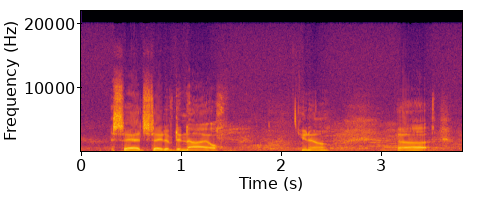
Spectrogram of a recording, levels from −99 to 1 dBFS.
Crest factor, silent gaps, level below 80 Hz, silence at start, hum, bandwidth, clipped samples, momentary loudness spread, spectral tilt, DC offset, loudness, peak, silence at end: 18 dB; none; -44 dBFS; 0 s; none; over 20 kHz; under 0.1%; 14 LU; -3 dB/octave; under 0.1%; -17 LUFS; -2 dBFS; 0 s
